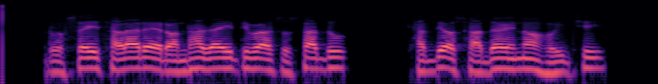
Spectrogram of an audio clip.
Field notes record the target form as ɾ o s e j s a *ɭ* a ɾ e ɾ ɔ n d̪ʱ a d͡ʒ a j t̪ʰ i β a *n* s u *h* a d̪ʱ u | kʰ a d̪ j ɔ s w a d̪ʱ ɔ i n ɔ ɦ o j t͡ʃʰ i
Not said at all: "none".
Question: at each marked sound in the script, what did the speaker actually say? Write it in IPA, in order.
ɭ, none, s

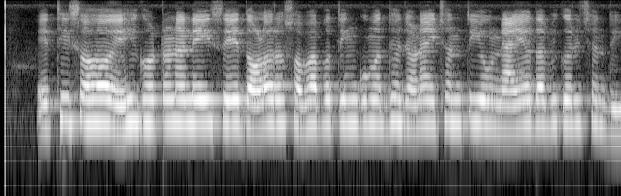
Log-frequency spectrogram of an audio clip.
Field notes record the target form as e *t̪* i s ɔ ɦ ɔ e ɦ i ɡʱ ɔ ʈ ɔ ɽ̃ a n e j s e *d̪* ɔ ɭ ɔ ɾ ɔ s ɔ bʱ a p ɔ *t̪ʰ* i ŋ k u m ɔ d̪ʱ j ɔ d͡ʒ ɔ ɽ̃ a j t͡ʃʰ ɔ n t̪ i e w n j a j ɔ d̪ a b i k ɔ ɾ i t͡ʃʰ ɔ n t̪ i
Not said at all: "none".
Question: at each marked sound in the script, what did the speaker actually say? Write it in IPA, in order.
t̪ʰ, d̪, t̪

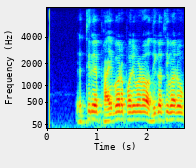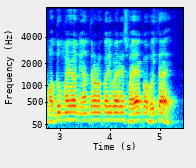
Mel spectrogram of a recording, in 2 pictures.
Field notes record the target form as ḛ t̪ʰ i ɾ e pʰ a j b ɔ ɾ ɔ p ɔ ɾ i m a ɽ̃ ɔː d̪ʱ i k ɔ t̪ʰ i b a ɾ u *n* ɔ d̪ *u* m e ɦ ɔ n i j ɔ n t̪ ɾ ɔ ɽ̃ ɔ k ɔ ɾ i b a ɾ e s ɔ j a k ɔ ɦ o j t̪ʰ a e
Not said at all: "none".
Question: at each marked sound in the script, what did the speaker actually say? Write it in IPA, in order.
m, u

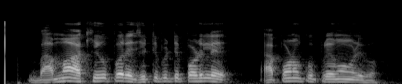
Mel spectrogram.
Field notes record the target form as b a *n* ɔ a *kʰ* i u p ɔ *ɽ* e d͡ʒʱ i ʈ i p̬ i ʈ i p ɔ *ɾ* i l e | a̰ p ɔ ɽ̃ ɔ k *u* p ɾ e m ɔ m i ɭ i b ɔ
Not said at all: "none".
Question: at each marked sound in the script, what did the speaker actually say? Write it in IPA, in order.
m, kʰ, ɾ, ɽ, u

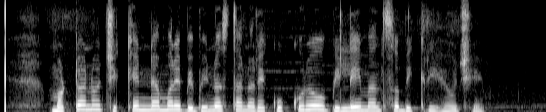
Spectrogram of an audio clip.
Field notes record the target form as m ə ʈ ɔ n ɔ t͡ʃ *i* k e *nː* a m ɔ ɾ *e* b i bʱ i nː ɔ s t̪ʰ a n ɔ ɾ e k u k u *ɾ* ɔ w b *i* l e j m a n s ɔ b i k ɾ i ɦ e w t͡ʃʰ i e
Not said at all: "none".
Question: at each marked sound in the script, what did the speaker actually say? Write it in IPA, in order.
i, nː, e, ɾ, i

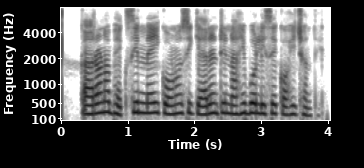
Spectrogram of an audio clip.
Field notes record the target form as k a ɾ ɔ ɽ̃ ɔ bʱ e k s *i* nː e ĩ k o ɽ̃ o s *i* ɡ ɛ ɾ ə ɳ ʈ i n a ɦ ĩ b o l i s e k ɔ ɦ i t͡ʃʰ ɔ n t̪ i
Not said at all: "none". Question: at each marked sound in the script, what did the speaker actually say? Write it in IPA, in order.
i, i

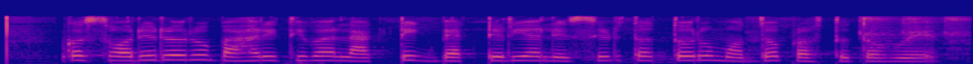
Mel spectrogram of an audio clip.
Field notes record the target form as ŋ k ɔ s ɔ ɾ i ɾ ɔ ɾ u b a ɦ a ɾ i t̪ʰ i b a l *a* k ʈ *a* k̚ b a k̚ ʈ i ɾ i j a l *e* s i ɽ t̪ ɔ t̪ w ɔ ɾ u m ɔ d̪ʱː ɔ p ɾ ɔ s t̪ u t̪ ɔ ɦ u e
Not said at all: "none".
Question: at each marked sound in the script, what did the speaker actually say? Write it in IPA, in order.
a, i, e

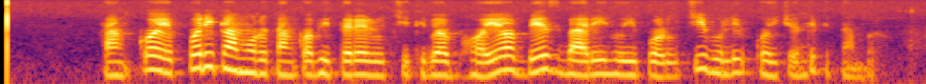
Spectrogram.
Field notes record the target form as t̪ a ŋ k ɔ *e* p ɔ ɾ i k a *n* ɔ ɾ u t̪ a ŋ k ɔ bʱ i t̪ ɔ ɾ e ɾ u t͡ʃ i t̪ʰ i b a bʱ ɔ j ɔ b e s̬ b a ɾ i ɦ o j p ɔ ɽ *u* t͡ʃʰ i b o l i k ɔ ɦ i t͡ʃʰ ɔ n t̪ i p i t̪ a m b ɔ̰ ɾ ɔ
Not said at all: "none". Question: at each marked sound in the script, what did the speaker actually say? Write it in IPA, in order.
e, m, u

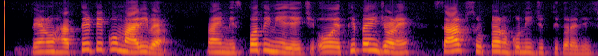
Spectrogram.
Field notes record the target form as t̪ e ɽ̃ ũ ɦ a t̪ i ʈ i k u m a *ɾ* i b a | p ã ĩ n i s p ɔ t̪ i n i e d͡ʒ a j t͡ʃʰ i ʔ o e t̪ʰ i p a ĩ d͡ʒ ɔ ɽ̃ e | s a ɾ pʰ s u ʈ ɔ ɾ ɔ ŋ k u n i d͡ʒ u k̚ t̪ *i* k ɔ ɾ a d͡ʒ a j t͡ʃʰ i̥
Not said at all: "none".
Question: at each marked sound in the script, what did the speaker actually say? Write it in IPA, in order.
ɾ, i

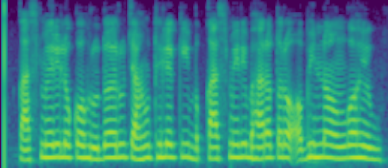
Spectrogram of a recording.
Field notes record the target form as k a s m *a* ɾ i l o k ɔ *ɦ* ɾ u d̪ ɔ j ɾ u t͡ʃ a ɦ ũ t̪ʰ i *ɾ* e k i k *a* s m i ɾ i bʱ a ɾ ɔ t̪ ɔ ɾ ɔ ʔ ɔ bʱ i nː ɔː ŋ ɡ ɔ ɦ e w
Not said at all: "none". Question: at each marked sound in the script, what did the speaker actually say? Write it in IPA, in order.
i, ɦ, l, a

